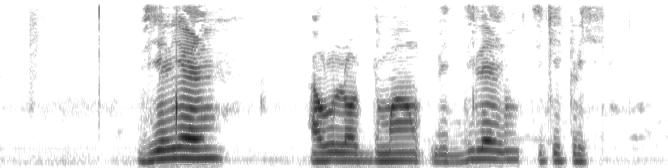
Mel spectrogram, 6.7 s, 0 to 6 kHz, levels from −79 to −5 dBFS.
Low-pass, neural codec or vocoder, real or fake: 5.4 kHz; none; real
